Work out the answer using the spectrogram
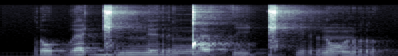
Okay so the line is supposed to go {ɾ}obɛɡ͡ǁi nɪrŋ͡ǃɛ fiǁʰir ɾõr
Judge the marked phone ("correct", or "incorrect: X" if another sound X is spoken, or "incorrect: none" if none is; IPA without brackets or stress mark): correct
